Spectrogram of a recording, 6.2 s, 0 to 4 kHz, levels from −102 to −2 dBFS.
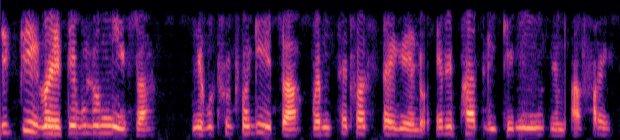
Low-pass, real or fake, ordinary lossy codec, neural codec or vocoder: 3.6 kHz; fake; none; codec, 16 kHz, 4 kbps, FreqCodec, larger model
